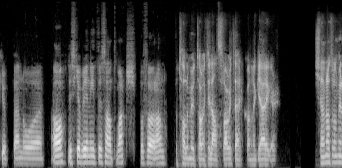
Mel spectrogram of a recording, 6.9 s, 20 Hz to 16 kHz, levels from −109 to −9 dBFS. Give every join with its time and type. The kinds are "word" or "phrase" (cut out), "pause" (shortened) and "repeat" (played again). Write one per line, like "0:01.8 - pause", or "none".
0:00.9 - pause
0:03.4 - pause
